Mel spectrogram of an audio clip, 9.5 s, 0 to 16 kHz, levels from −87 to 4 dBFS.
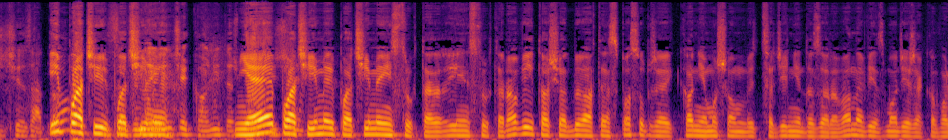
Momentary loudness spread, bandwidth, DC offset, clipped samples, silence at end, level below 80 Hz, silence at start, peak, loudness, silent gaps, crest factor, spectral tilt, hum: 13 LU; 15.5 kHz; under 0.1%; 0.3%; 0 s; -50 dBFS; 0 s; 0 dBFS; -14 LUFS; none; 14 dB; -5 dB/octave; none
